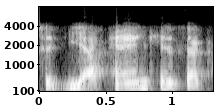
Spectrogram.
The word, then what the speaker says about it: Yaphank: Is it, I believe I'd pronounce it Yaphank, is that correct? Yeah, Yaphank, yes.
